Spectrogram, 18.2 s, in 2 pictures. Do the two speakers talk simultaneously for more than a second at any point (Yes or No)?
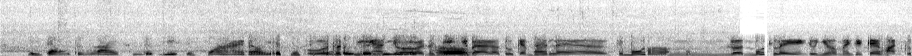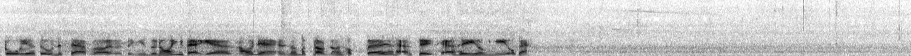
Yes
